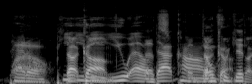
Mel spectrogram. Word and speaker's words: Pedul: Yes, pedal. Yes, pedal spelled P-E-D-U-L. And why do we spell it like that, Chiza?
